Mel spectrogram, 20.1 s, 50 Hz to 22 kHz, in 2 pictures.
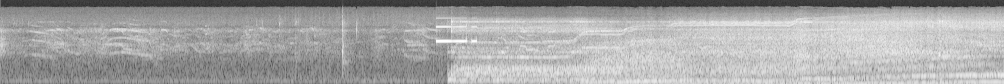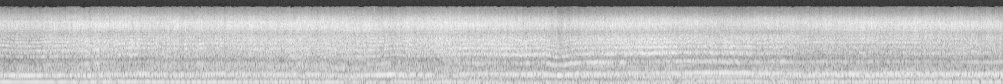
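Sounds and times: drone motors whining: 0:04.1 - 0:20.0.

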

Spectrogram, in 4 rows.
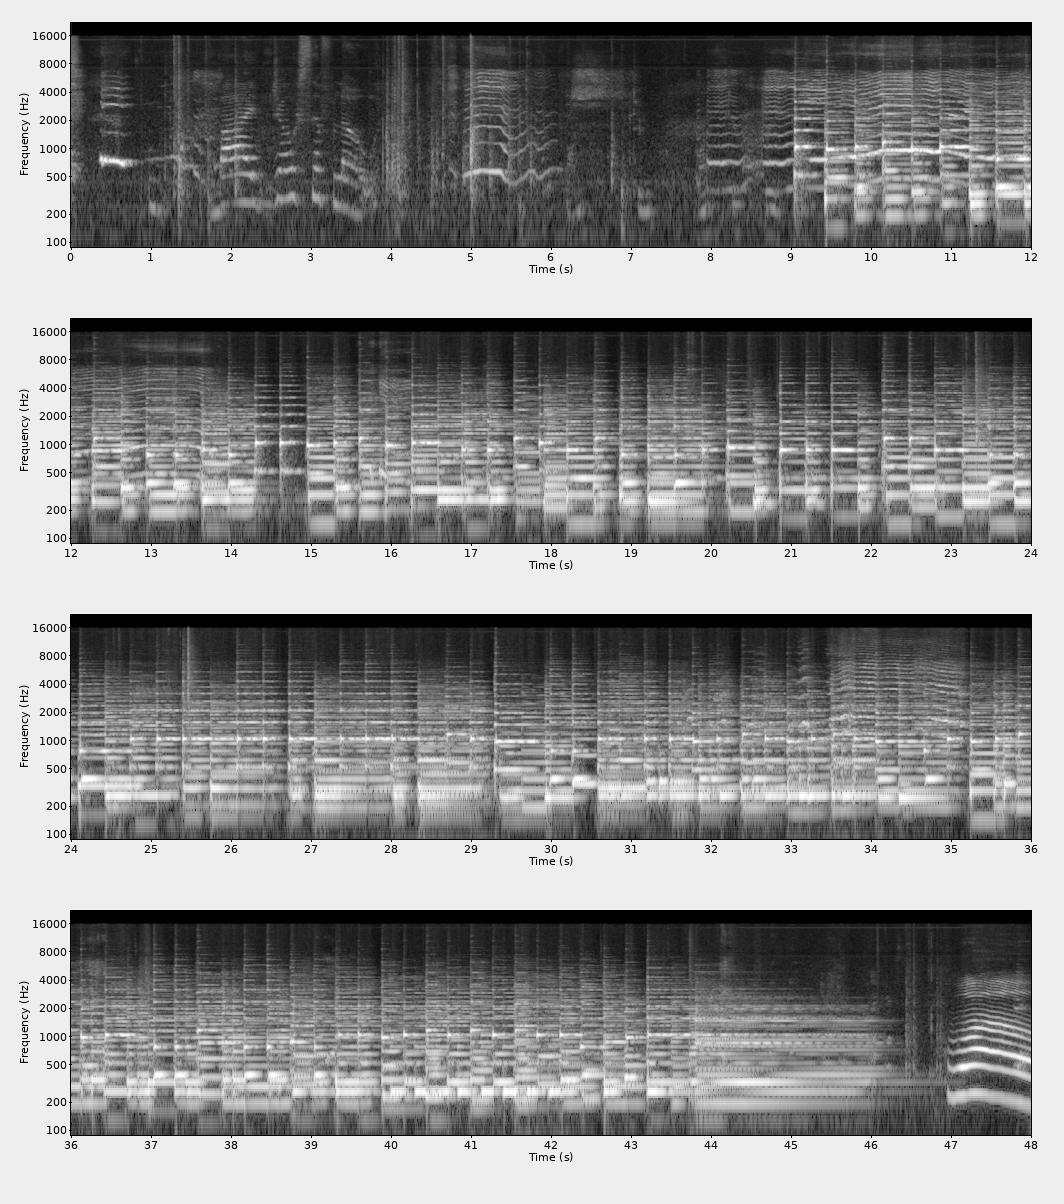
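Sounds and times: piano duet: 0:08.0 - 0:46.5.

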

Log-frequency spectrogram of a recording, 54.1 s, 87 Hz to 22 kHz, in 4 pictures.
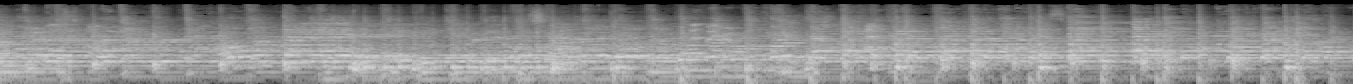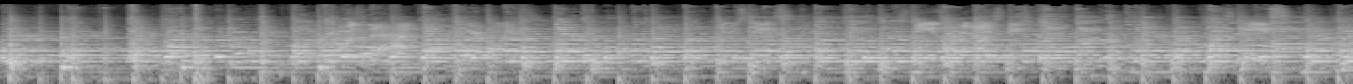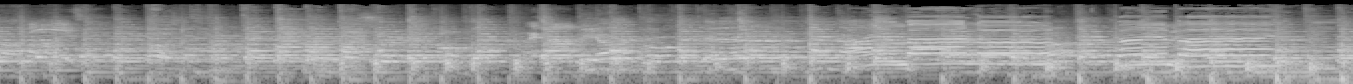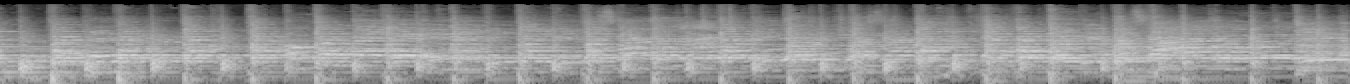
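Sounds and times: acoustic guitar strumming: 0:00.0 - 0:54.0
banjo picking: 0:00.0 - 0:54.0
mandolin picking: 0:00.0 - 0:54.0
voices singing: 0:00.0 - 0:54.0.

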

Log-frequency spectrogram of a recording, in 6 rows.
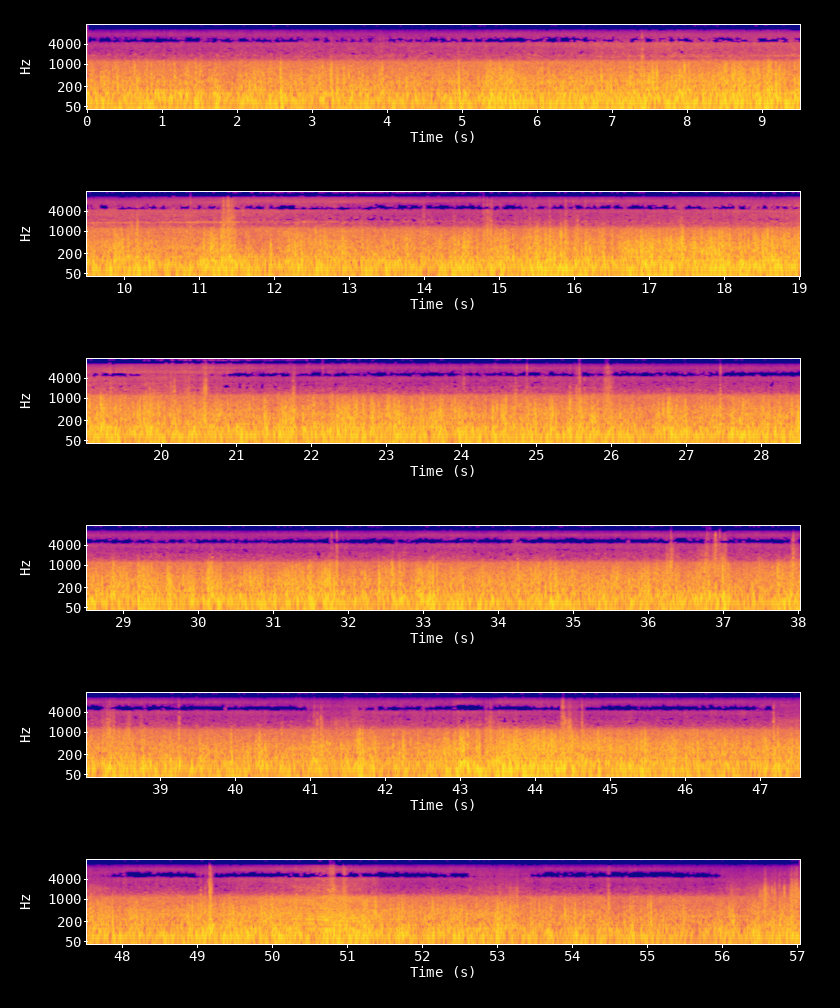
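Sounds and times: scooter engine and road noise: 0:00.0 - 0:57.0
wind buffeting microphone: 0:00.0 - 0:57.0.

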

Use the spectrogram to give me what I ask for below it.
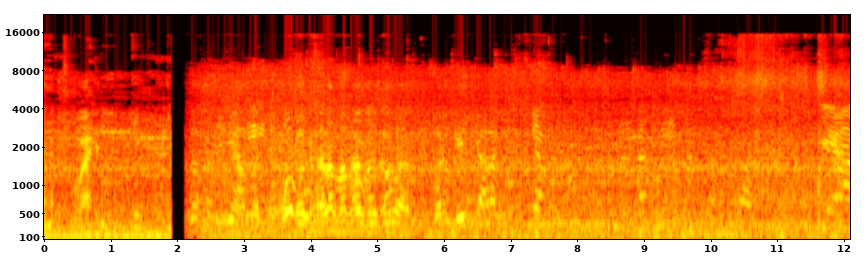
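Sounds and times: tractor engine running: 0:00.0 - 0:12.0
voices: 0:00.0 - 0:12.0.

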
